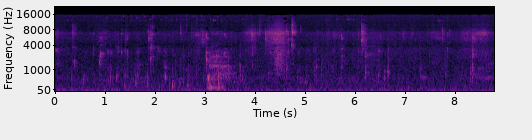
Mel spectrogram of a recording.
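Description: A person biting and chewing a mouthful of food close to the microphone, heard as a run of small, irregular mouth clicks.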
